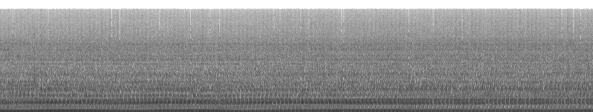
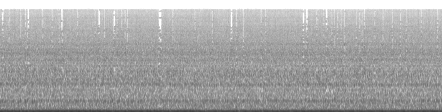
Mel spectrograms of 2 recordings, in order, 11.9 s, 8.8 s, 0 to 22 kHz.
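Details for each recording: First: 2011 Subaru Impreza at first start after rebuilding from rod bearing failure: EJ253 non-AVLS block with AVLS heads, no ECU codes. Steady, even idle with a smooth low rumble and no knock, plus a slight exhaust shield rattle that quiets down. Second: 2011 Subaru Impreza, EJ253 non-AVLS block with AVLS heads, first start after rod bearing failure repair: steady low idle with faint irregular metallic ticks, loose front exhaust heat shield rattling after being jarred.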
